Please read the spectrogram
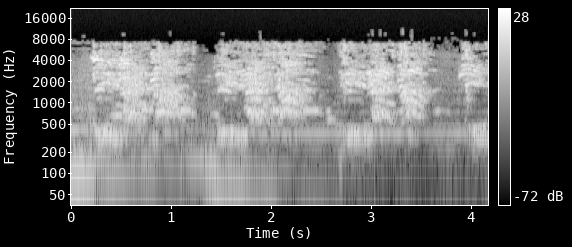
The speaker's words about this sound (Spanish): El acto ha comenzado con estos gritos por parte de los simpatizantes de Vox.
